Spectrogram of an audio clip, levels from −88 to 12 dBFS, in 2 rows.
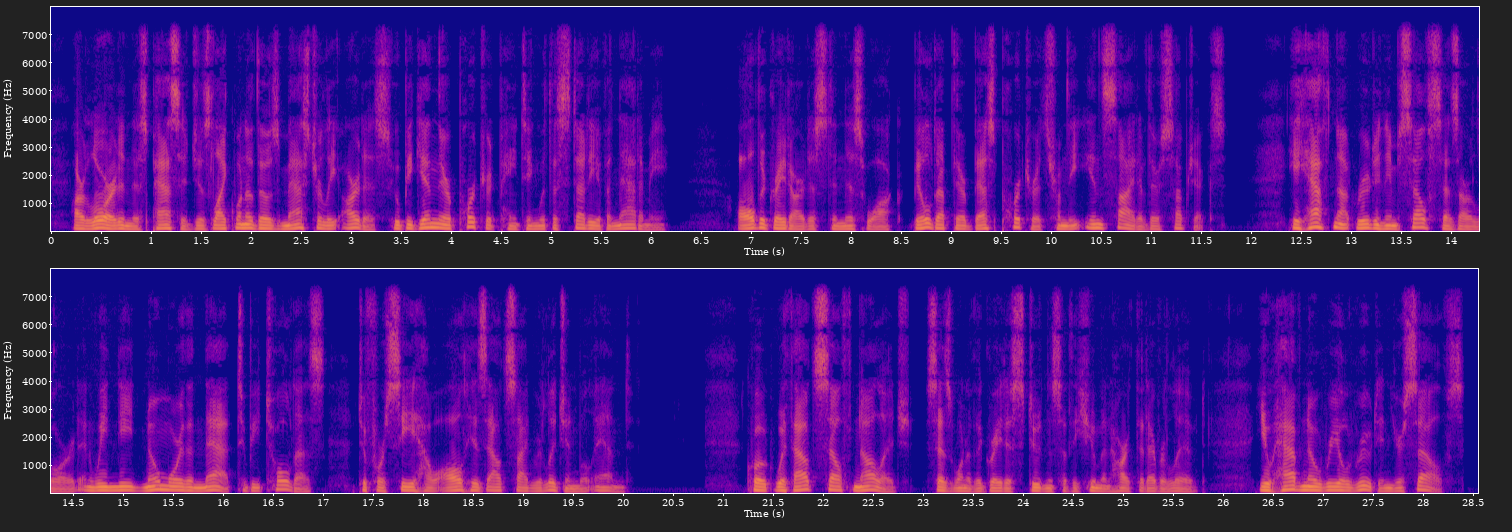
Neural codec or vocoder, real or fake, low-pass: none; real; 7.2 kHz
